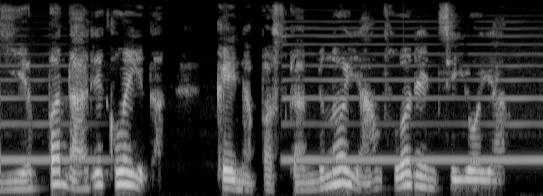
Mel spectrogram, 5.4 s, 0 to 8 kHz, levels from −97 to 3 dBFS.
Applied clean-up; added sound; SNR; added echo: none; Wind instrument, woodwind instrument; 14 dB; none.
